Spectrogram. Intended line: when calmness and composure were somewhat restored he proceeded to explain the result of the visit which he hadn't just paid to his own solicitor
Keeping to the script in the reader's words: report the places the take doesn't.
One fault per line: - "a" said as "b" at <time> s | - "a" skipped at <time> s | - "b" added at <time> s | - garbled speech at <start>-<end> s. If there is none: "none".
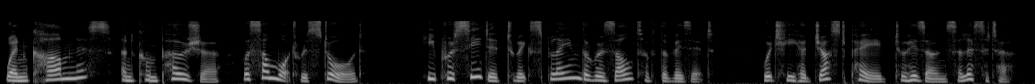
- "hadn't" said as "had" at 8.0 s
